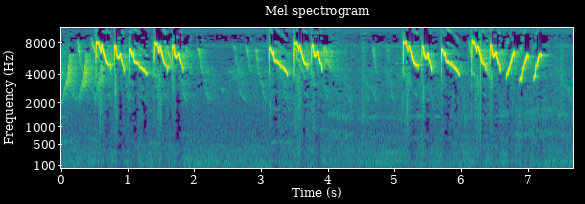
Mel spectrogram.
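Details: Oriental white-eye singing ngalas style as a lure to set other white-eyes singing: three fast volleys of high, sharp zigzag whistles, each with four to six notes, separated by short silences.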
